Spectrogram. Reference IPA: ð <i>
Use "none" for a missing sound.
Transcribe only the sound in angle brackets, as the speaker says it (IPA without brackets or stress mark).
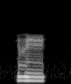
i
